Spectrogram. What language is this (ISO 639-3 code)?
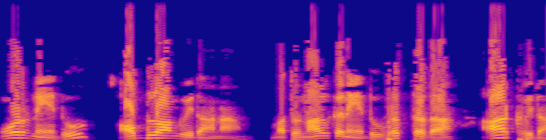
kan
